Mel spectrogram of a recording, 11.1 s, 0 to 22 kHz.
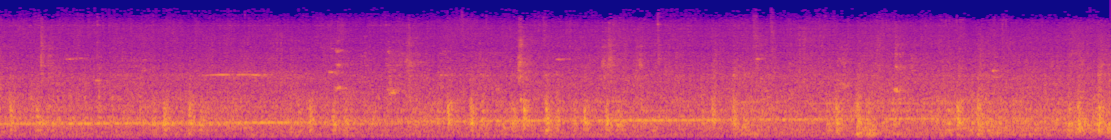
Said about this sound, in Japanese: JR 九州をご利用くださいましてありがとうございます。この列車は大分行き特急日輪83号です。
